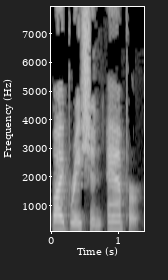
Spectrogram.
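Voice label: "VIBRATION DAMPER", English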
